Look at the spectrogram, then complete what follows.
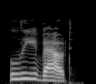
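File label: "leave out", English, British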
